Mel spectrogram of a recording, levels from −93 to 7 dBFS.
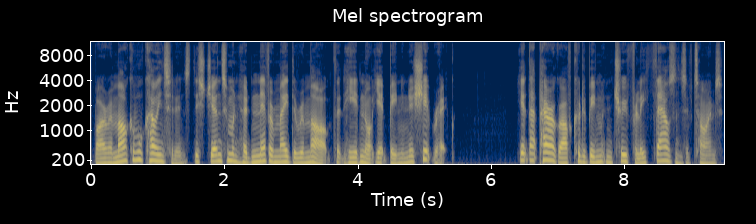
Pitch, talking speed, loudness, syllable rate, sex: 150 Hz, 195 wpm, -19 LUFS, 5.9 syllables/s, male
